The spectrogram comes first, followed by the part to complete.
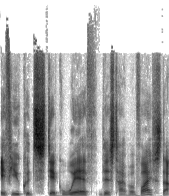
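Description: With an American accent and an ordinary speaking voice, a man talks at a moderate pace and a fairly high pitch in a very clean recording with a silent background. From Ohio, near Cincinnati. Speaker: food company founder. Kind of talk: interview.

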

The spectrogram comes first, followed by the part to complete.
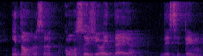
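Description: A man speaks fairly quickly in a fairly high pitch. Audible room echo surrounds his voice. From Sergipe, Brazil. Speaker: student podcast host. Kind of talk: podcast interview.

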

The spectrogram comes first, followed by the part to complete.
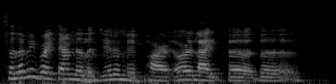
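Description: A woman's medium-pitched voice with an American accent and a bright, sharp tone. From Florida. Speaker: radio co-host. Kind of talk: casual radio interview.

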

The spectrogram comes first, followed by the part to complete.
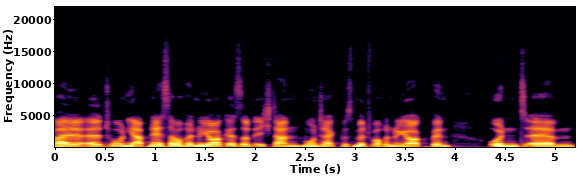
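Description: A woman speaks in a normal speaking voice, fairly high-pitched with fairly even intonation, on a very clean recording with a silent background. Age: 20s. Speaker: podcast co-host. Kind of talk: casual chat.

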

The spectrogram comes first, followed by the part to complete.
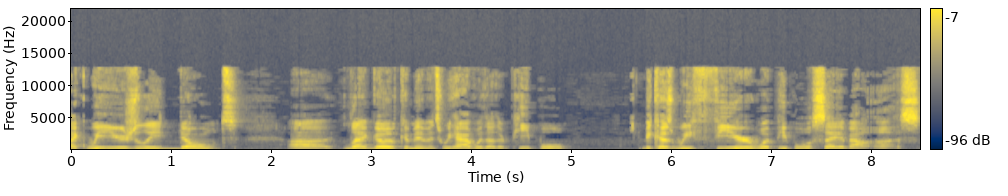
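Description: This man talks at a moderate pace with a medium pitch and ordinary pitch variation. He has an unremarkable speaking voice. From US South, North Carolina. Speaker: motivational podcast host, gym owner. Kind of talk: motivational monologue. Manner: casual.

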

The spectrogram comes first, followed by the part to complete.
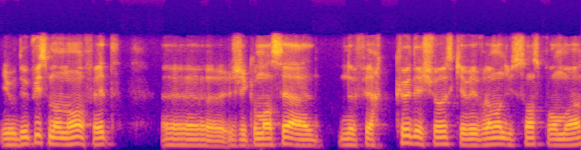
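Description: A man's fairly low voice runs in a monotone, flat intonation. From central France, near Orléans. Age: 20s. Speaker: association member. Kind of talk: interview.

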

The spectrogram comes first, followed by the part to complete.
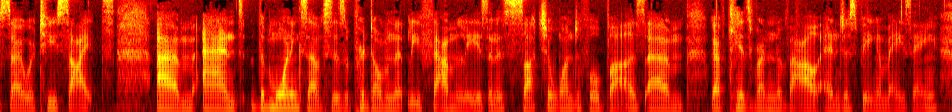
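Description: A woman with a very deep, low pitch speaks at a moderate pace on a very clean recording with a silent background. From Nigeria. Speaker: pastor. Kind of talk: interview.

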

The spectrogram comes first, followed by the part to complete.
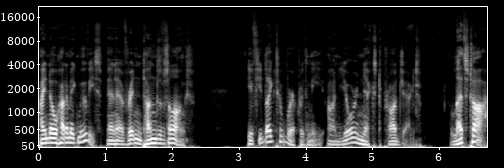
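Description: In a very clean recording with a silent background, a man with a medium pitch and vocal fry speaks at a moderate pace with very wide pitch swings. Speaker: voice actor, game developer and former radio DJ. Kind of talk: voiceover demo reel. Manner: polished, clear radio-announcer delivery.

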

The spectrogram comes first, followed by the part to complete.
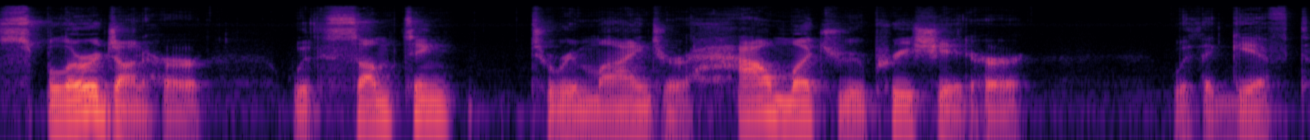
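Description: Lively intonation and an animated tone come through at a fairly slow pace, with vocal fry throughout. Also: man. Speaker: podcast host. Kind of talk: casual podcast monologue about baseball. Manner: animated, joking.

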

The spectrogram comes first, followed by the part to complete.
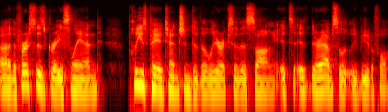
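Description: Recorded very cleanly with a silent background, a man with a plain, everyday voice talks at a fairly quick pace and medium pitch with fairly even intonation. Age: 50s. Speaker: podcast co-host, father of the other host. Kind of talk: casual chat.

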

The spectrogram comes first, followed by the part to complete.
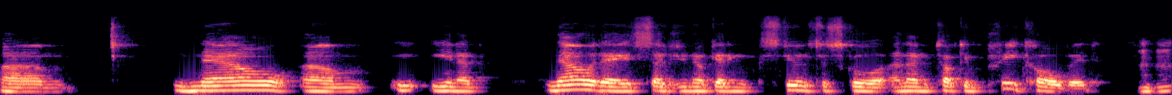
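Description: Speaking at a very slow pace, a man with a Welsh accent has a dark, mellow tone, a somewhat breathy quality, fairly high pitch and fairly even intonation. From Wales. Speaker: professor. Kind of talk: interview.

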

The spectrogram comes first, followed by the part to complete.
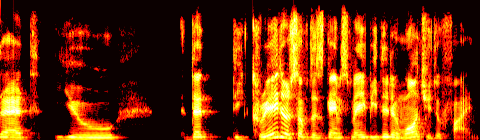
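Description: A man's fairly high voice with a Polish accent, at a moderate pace. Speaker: designer and writer. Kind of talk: casual interview. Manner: halting.

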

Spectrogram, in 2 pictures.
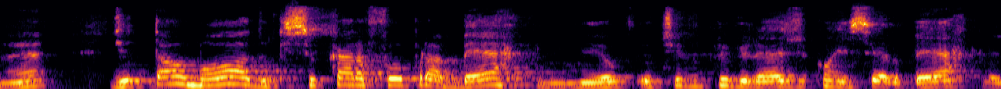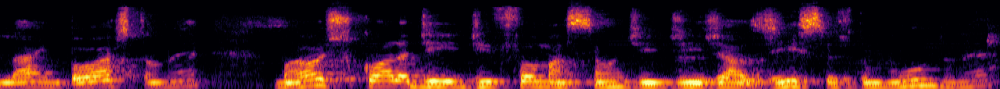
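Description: Noticeable background noise fills the recording. The speech moves at a moderate pace with ordinary pitch variation. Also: man. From Brazil, Rio de Janeiro. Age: 50s. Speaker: gospel musician and pastor. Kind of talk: casual interview chat.

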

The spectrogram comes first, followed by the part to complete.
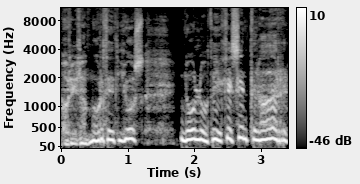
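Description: A put-on character voice speaks at a fairly slow pace with a fairly high pitch. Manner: shouting.

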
